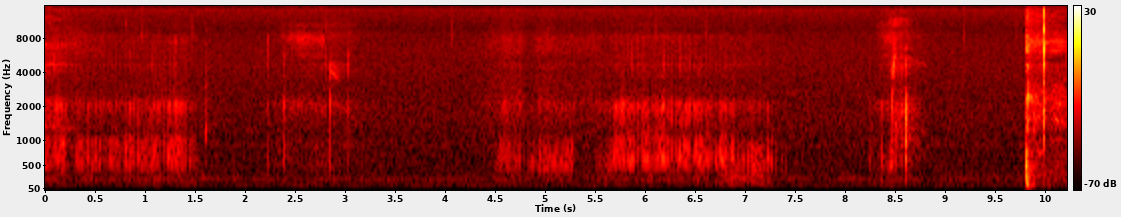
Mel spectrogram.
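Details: Sleeping small dog giving soft, rough snores in slow, breath-timed stretches, ending with a sharp handling noise; snoring.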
